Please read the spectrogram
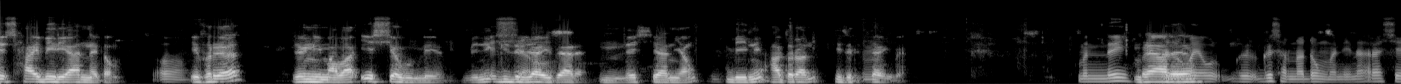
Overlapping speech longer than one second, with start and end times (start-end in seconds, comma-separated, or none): none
